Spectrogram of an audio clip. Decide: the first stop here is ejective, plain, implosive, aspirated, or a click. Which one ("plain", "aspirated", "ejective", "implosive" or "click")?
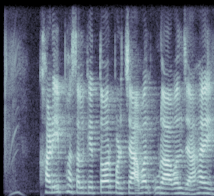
aspirated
